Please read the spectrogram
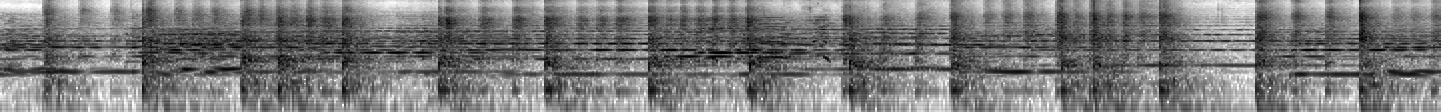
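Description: Drums, a side drum and bass drum, beating a steady rhythm with held melody notes over it: band music for a procession.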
